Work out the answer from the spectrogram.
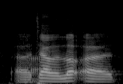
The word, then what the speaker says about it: Tagovailoa: Tagovailoa, I believe is how you say his name.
